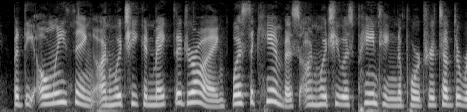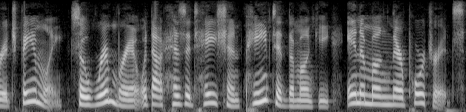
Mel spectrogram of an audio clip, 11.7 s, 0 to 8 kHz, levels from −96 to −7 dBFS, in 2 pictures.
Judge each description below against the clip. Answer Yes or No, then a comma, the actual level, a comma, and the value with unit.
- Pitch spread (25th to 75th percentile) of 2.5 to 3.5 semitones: No, average, 4.0 semitones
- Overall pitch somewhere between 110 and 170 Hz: No, high, 215 Hz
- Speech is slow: No, average, 185 wpm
